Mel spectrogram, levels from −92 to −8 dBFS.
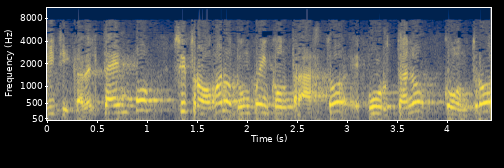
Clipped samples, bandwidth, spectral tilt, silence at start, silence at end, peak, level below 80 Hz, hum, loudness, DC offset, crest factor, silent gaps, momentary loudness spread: under 0.1%; 8 kHz; -5 dB/octave; 0 s; 0 s; 0 dBFS; -42 dBFS; none; -12 LUFS; under 0.1%; 12 dB; none; 4 LU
